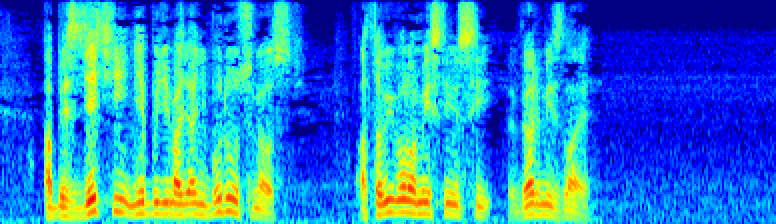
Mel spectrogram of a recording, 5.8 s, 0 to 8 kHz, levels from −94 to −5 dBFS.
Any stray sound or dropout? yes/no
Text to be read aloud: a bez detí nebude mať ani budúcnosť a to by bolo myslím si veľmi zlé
no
